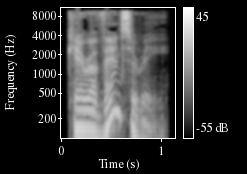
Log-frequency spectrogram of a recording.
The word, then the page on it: caravansary: British English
